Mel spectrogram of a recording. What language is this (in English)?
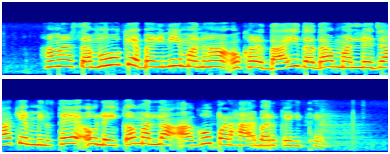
Chhattisgarhi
